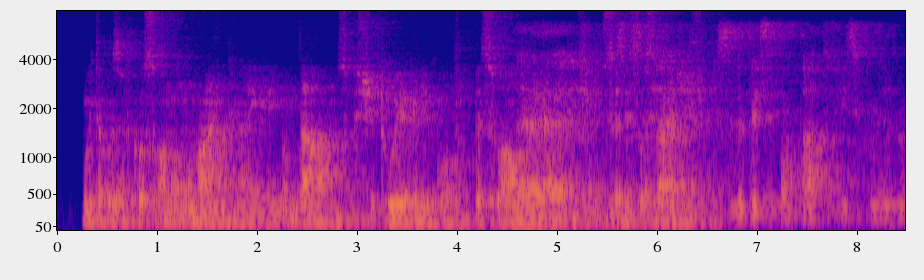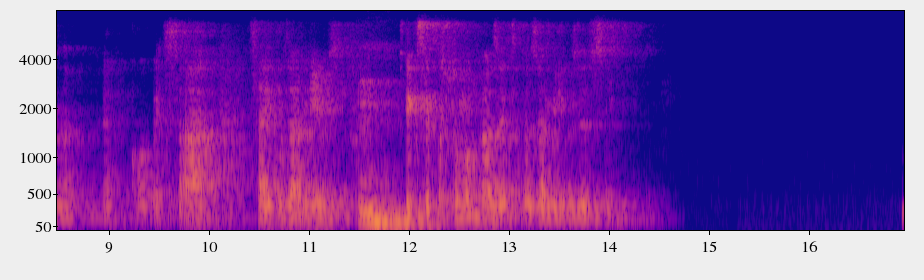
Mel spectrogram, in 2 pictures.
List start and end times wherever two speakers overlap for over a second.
4.6-6.4

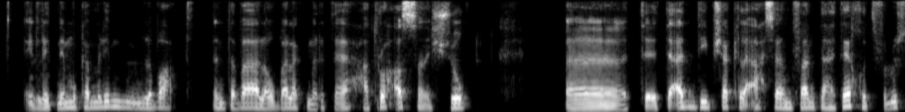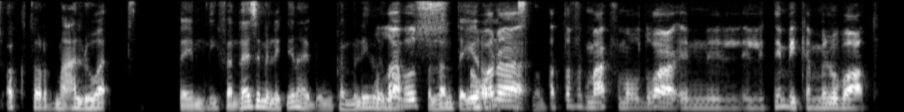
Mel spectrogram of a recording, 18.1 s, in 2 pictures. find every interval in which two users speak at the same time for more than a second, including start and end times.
12.8-14.3

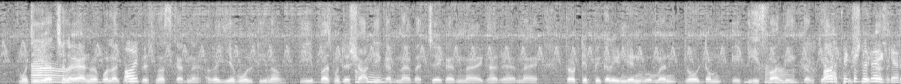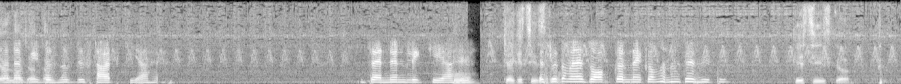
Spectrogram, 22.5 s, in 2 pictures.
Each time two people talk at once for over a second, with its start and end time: 9.6-11.9

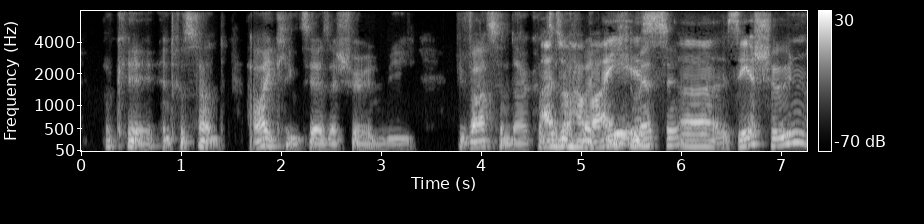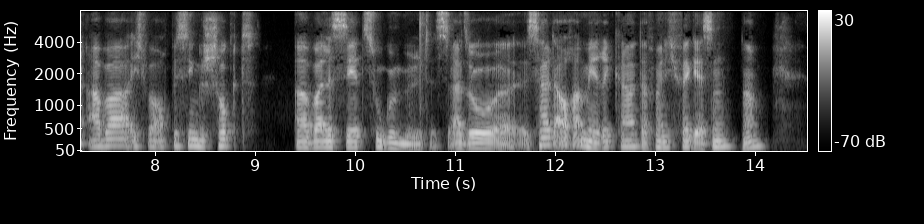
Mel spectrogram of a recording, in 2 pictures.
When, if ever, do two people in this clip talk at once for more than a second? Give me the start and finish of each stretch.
4.6-6.1

